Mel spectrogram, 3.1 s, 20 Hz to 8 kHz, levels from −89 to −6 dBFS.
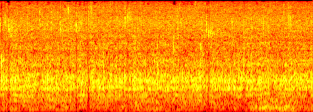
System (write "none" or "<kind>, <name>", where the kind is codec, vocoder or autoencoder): none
